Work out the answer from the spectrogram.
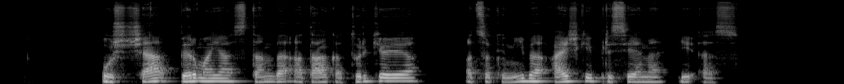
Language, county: Lithuanian, Vilnius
